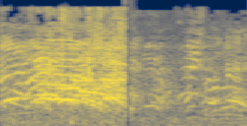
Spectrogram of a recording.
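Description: Voices: a loud voice for about the first second, cut off abruptly, then quieter chatter of voices in the background.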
